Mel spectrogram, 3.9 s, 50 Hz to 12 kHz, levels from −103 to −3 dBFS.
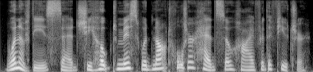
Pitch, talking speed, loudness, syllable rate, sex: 175 Hz, 260 wpm, -22 LUFS, 5.9 syllables/s, female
